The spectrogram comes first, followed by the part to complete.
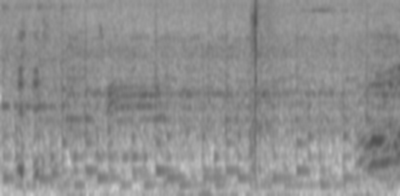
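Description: Background music of held, stepping tones, with one sharp click about two and a half seconds in: a golf club striking the ball off the tee.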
